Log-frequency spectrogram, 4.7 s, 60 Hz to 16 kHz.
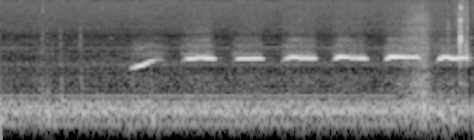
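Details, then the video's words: Several pearl-spotted owls calling mid-morning on 21 August 2015 on a safari drive, near a leopard resting in shade: one rising whistle, then a series of steady, level whistled notes about every half second, over a low engine hum. "birds calling off. You can hear some pearl-spotted owls."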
